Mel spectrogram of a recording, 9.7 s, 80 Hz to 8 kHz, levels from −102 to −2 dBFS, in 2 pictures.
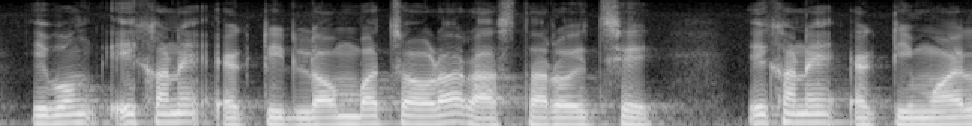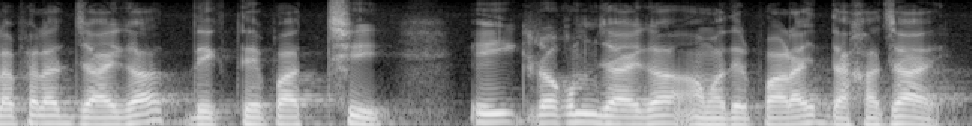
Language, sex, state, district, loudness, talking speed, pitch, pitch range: Bengali, male, West Bengal, Jalpaiguri, -17 LUFS, 130 wpm, 120 Hz, 115-135 Hz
